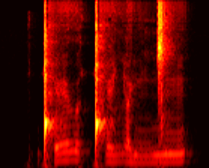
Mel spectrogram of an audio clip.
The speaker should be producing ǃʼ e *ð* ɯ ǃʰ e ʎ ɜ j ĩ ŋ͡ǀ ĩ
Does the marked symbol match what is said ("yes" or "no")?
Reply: yes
